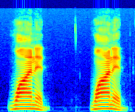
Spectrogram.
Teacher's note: this n is killing the T the t is gone · We still have two syllables, right? Just because we cancel the T doesn't mean we cancel the syllable.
